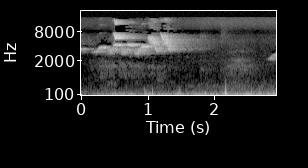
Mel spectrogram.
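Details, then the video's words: Papa-capim baiano, the yellow-bellied seedeater, giving a flute-type song, heard as a smeared, sustained high whistled phrase over loud low rumbling background noise. "papa capim baiano canto FLAUTA"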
